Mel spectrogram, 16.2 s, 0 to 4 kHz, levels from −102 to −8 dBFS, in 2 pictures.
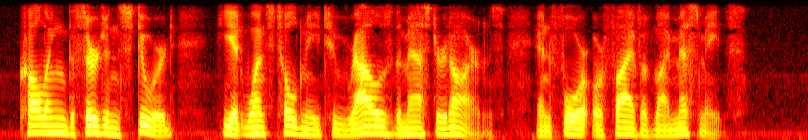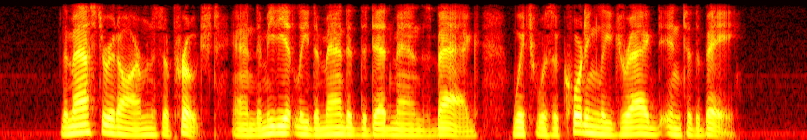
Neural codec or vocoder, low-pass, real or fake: none; 3.6 kHz; real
